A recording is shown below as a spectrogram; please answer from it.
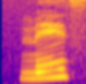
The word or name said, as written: mes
